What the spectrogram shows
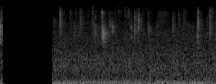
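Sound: heavy rain pouring down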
